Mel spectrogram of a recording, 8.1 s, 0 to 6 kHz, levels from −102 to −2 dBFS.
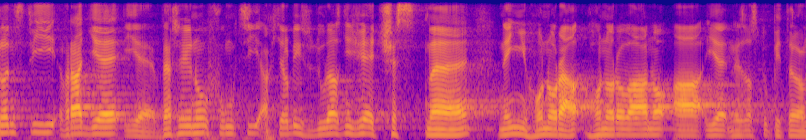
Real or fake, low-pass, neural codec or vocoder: real; 5.4 kHz; none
